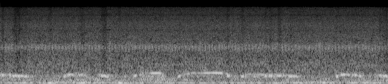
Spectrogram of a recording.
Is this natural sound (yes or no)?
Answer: yes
